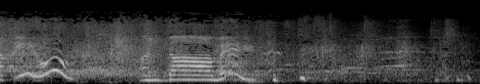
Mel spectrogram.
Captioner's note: chuckles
